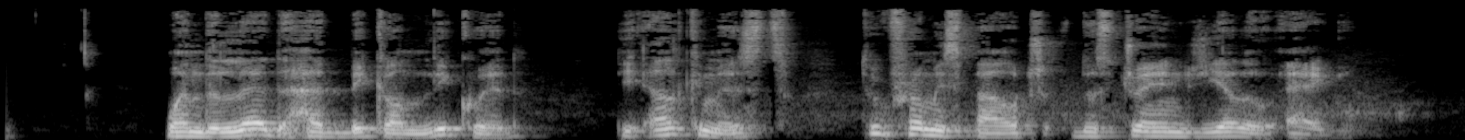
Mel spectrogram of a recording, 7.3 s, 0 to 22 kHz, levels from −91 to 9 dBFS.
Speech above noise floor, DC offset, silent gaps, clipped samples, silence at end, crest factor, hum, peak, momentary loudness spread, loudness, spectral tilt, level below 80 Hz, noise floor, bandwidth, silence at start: 37 dB; under 0.1%; none; under 0.1%; 0.7 s; 16 dB; none; -2 dBFS; 13 LU; -17 LUFS; -5.5 dB/octave; -56 dBFS; -53 dBFS; 17 kHz; 0.85 s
